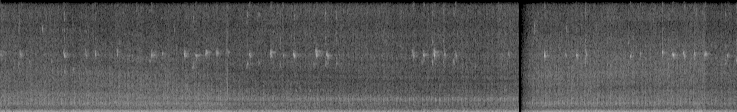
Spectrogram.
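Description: Engine of a rice threshing machine running steadily, a constant low rumble with a steady whine, while short high chirps sound over it now and then.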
